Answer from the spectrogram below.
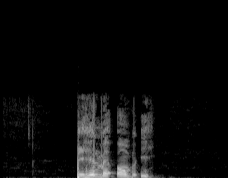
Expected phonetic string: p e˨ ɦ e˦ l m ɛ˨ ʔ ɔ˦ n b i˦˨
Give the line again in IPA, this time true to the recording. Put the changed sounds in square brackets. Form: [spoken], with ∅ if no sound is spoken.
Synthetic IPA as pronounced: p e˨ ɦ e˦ l m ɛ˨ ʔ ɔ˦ [m] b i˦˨

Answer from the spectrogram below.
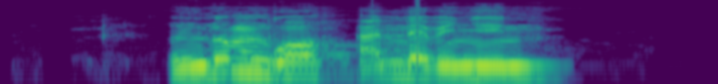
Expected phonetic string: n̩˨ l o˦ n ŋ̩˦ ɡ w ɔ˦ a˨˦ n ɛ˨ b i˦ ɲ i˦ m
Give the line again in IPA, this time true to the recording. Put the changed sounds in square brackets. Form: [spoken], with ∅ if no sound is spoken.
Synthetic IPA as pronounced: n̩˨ l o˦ [m] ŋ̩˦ ɡ w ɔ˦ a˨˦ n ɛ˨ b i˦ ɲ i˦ [n]

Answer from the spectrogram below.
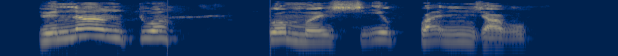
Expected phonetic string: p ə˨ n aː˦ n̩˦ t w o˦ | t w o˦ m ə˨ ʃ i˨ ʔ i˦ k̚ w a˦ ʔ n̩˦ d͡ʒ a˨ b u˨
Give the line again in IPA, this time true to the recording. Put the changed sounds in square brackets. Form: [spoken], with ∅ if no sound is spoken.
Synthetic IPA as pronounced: p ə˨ n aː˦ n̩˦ t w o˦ | t w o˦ m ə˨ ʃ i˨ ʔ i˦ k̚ w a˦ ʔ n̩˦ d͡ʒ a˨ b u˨

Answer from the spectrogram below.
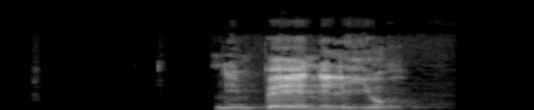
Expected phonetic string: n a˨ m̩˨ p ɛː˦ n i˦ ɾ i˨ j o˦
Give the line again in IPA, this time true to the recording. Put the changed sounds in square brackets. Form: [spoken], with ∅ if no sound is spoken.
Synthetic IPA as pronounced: n [i˨] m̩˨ p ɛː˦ n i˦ [l] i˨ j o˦

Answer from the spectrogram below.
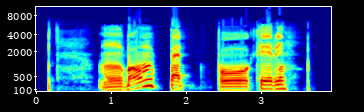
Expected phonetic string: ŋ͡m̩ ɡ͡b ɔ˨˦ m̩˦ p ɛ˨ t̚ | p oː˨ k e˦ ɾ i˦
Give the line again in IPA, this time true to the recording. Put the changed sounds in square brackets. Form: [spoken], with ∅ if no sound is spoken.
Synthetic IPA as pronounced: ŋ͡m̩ ɡ͡b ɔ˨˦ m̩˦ p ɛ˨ t̚ | p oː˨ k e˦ ɾ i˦

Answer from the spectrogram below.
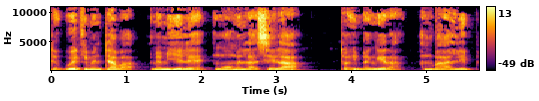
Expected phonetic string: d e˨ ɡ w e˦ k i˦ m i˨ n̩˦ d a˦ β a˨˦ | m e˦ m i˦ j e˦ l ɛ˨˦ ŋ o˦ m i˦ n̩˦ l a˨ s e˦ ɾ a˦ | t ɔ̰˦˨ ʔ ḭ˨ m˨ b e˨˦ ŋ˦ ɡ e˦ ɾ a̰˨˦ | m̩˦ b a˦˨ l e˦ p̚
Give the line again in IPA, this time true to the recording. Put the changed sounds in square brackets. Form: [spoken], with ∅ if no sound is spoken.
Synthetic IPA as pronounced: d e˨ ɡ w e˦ k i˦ m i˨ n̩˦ [t] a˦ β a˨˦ | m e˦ m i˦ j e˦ l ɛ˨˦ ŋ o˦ m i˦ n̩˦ l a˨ s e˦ [l] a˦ | t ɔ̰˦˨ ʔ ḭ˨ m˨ b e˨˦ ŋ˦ ɡ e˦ ɾ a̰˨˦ | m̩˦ b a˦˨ l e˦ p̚

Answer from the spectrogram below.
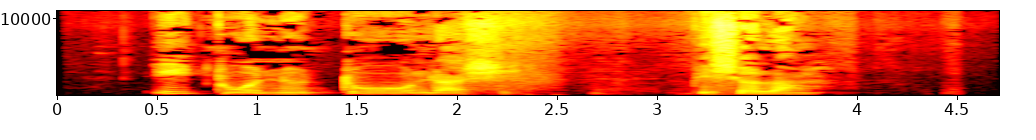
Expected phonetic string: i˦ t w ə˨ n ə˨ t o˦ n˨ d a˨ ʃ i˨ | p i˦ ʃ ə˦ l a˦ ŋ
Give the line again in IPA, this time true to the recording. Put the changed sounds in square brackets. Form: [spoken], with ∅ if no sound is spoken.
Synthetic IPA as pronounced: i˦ t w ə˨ n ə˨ t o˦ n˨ d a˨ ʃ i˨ | p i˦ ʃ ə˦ l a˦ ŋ

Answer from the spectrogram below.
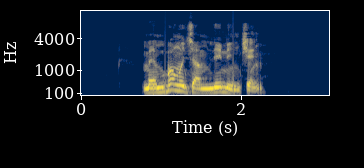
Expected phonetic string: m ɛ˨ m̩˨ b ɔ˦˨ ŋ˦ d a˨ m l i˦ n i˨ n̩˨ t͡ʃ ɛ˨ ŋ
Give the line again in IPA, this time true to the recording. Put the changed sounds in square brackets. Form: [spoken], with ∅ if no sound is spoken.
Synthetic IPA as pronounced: m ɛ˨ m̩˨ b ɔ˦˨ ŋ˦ [d͡ʒ] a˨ m l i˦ n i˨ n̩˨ t͡ʃ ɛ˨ ŋ

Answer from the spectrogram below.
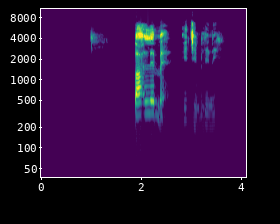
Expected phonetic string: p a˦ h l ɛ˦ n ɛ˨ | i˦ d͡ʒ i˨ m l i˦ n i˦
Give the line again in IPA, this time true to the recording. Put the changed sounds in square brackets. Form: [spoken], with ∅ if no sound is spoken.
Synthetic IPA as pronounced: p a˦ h l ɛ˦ [m] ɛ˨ | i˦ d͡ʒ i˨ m l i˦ n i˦

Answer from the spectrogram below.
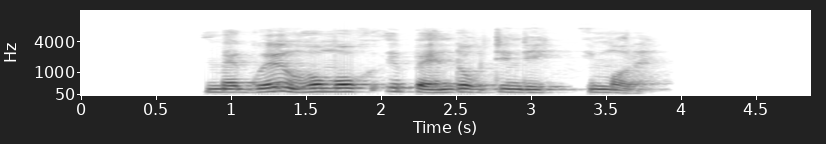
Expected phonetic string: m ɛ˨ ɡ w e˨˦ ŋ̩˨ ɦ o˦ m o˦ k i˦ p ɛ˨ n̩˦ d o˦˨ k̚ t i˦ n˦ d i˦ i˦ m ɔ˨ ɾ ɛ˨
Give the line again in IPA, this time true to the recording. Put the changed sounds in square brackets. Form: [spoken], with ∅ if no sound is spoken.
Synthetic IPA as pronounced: m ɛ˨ ɡ w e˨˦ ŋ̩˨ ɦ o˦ m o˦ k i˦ p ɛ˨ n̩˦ d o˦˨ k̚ t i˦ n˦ d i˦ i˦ m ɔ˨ ɾ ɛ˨

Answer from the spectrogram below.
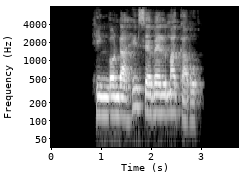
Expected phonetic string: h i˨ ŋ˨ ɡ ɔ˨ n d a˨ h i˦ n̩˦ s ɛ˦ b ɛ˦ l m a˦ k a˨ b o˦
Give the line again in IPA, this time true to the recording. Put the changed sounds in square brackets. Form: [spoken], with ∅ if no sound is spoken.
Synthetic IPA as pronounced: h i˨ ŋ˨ ɡ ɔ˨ n d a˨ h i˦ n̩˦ s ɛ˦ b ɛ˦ l m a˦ k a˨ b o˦

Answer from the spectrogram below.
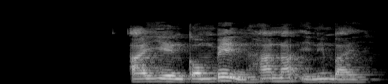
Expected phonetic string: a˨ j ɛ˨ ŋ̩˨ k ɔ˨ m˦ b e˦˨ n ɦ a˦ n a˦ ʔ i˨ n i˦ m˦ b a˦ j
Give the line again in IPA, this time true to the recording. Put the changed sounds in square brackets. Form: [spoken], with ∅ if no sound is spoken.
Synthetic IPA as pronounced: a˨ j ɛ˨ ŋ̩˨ k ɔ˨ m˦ b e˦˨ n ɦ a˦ n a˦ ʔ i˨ n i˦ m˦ b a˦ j

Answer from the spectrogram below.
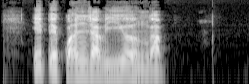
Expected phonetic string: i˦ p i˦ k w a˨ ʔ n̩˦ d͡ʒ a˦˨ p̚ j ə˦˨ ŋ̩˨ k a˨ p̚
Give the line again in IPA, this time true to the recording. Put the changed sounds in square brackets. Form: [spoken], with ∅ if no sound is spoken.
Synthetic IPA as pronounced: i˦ p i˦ k w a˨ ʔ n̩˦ d͡ʒ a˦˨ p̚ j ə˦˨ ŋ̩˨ [ɡ] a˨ p̚

